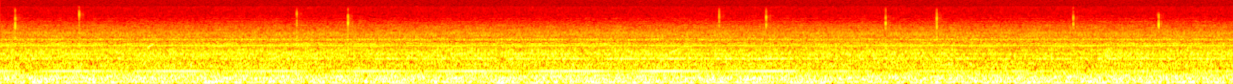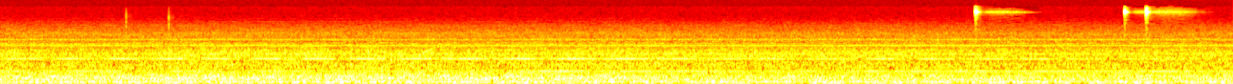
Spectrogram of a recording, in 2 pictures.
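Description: A jet engine drones steadily from inside a cockpit.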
